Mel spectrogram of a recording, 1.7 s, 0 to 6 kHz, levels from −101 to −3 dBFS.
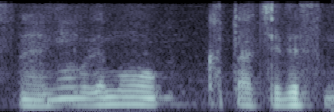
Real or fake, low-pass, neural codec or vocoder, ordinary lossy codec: fake; 5.4 kHz; codec, 24 kHz, 0.9 kbps, WavTokenizer, medium speech release version 2; none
